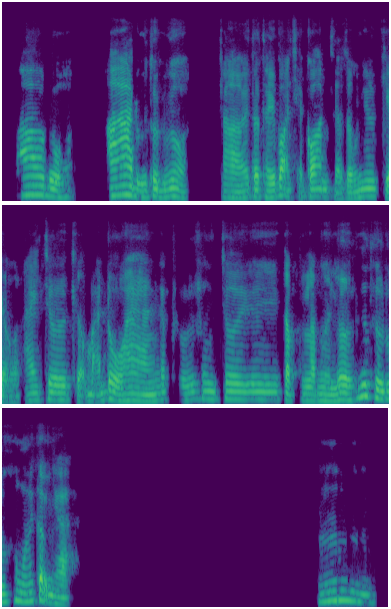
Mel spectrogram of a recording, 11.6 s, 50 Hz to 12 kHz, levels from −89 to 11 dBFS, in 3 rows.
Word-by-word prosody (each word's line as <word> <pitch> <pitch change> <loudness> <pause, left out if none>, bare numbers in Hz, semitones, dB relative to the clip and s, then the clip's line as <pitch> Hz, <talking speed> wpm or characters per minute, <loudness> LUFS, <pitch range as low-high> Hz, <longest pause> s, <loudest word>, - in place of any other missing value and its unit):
A, 150 - +1 0.2
đồ 120 -3 +1
hả? 125 - -14 0.5
A, 160 0 +7
đồ 120 - -2
thường 130 -1 +1
đúng 120 - -2
rồi. 130 -5 +1 0.3
Trời 115 - -5
ơi, 110 +2 +1
tớ 120 - +3
thấy 115 -1 +1
bọn - - +3
trẻ - - -10
con, 125 +1 +3
kiểu, 95 - -4
giống 100 +4 -1
như, 130 +1 +1
kiểu, 95 - -1
à, 95 - -9
hay 115 +2 -4
chơi, 125 -2 +1
kiểu, - - -3
bán 120 - -4
đồ 130 -4 +3
hàng 110 -1 +1
các 130 - -4
thứ 120 - -7 0.2
xong 135 -1 -1
chơi 130 -1 +1 0.3
tập - - +4
làm 115 -1 0
người 110 -2 -1
lớn 120 +2 +3
các 190 - +4
thứ, 145 - +4
đúng 135 0 -1
không 160 -3 -2
ấy 145 +1 -2
cậu - - +6
nhỉ? 125 -4 -1 2.6
Ừm. 150 -2 -4
125 Hz, 215 wpm, -23 LUFS, 115-135 Hz, 2.6 s, A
